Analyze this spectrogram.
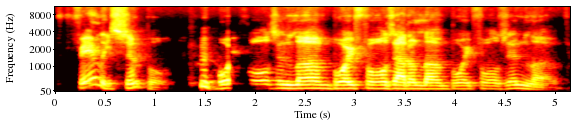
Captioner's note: laughs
